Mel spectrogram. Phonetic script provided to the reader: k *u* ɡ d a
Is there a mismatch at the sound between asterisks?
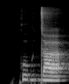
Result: no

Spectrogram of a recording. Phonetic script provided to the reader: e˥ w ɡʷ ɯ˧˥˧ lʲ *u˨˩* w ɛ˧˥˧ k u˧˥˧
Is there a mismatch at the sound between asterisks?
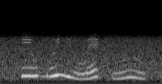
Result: no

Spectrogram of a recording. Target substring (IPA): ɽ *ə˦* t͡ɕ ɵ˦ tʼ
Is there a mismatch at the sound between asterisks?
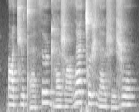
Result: yes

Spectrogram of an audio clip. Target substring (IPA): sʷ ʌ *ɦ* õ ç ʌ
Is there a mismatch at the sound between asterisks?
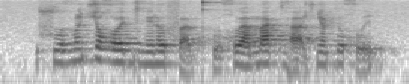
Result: no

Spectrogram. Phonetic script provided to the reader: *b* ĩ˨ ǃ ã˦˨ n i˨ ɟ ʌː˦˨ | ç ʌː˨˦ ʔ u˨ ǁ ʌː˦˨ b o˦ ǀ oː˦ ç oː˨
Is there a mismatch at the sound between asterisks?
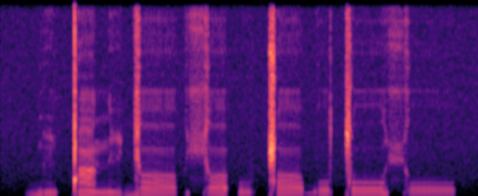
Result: no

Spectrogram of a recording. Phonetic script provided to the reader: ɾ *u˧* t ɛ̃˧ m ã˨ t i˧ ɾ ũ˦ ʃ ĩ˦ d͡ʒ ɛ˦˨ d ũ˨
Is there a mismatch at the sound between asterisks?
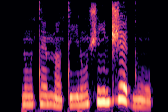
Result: yes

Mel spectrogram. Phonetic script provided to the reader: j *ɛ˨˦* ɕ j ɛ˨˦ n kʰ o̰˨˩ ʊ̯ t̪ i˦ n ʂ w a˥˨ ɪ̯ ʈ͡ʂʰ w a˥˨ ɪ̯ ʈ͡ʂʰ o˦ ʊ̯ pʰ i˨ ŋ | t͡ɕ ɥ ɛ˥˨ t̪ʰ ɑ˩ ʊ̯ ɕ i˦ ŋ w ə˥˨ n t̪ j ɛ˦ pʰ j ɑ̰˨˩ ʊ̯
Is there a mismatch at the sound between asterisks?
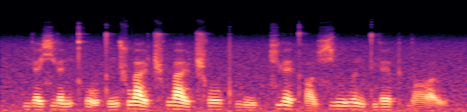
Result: no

